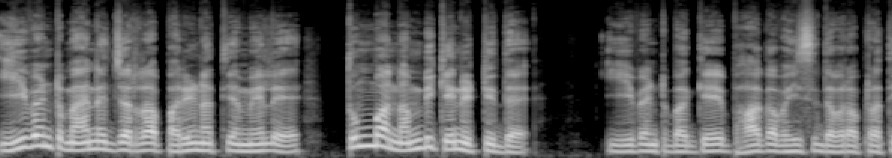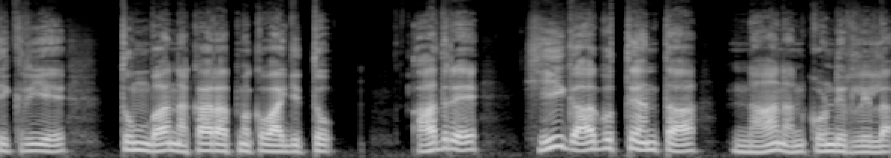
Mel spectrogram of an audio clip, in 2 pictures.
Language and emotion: Kannada, sad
